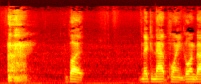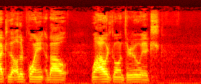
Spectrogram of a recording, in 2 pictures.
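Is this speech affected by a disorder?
Yes: cleft lip and palate; one more surgery left, doing well.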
